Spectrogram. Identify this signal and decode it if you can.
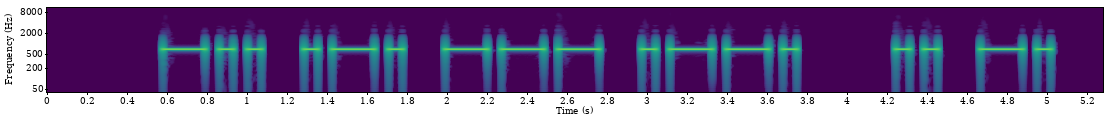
Morse code, heard as a keyed tone, about 17 wpm, 700 Hz. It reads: DROP IN
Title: Sentences from Top 1400 Words 17wpm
